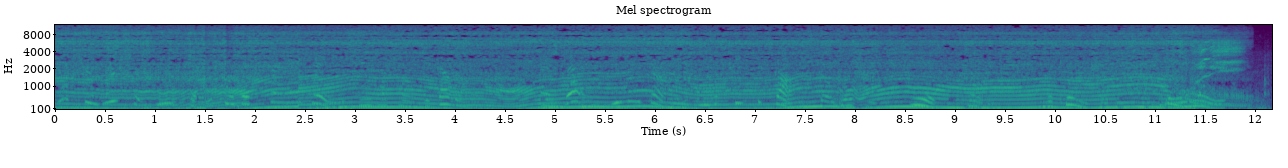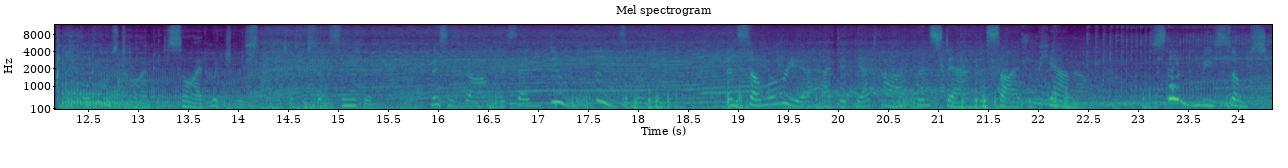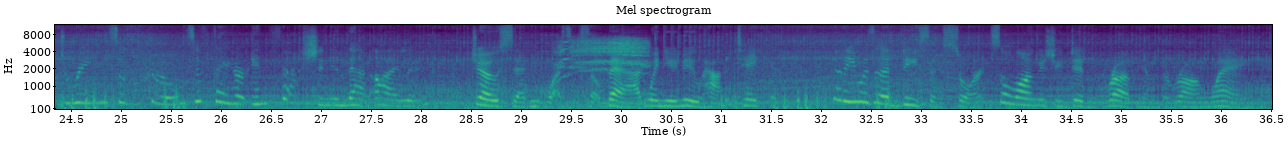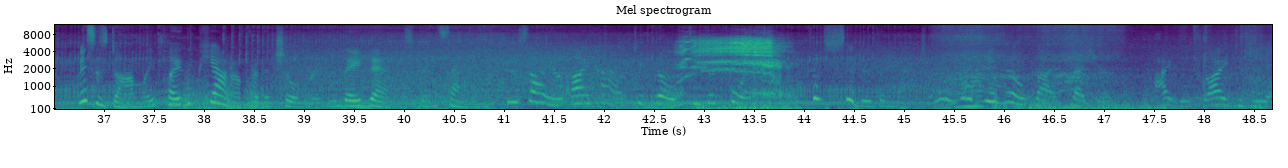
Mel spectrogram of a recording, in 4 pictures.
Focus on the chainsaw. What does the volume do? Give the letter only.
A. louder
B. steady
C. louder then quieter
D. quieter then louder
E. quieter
E.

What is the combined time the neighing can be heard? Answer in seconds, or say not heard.
3 s.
